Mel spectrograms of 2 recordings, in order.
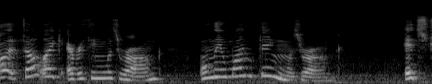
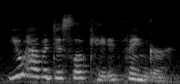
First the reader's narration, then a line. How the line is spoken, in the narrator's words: the doctor said, with a bit of a sigh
